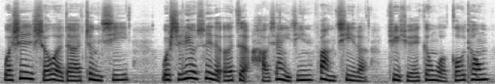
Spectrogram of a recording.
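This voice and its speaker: A downcast mother in her thirties tells of her troubled son, as read by a woman narrator. Her words come low and sad in an audiobook reading. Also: moderate pace, darkish tone, close to an everyday voice. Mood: dejected.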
